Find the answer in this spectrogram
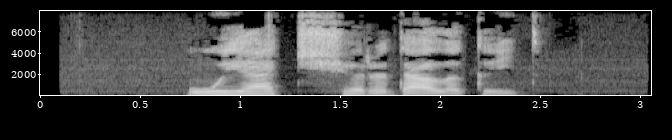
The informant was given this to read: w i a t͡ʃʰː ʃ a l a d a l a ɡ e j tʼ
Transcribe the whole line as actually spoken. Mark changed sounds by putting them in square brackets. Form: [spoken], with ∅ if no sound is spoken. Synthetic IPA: w i a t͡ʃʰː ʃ a [ɾ] a d a l a ɡ e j tʼ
